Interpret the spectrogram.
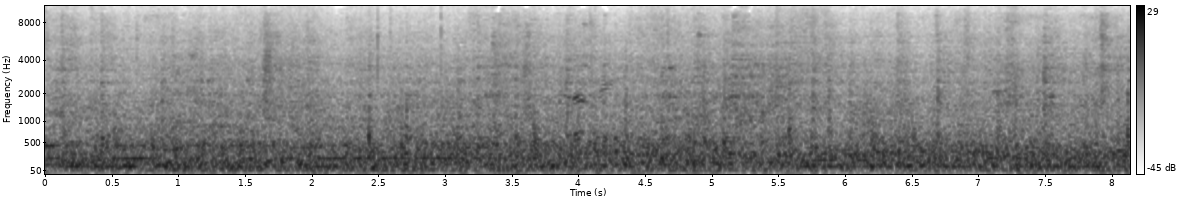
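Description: Double-stacked container cars of a CN intermodal freight train rolling past at speed: steel wheels running over the rails in a steady, loud, unbroken noise.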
